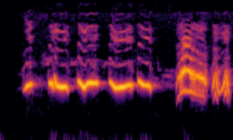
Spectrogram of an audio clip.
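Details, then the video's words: Common Blackbird song verse, heard almost everywhere in spring: five mellow, deliberate whistled notes at an even, relaxed pace, ending in a higher squeaky twiddle of two quick scratchy bursts; short verse under three seconds, no other sounds. "Here's a verse of Blackbird's song, heard almost everywhere in spring."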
